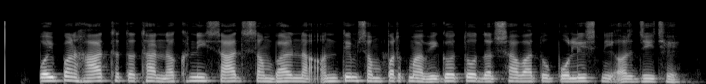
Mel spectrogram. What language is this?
Gujarati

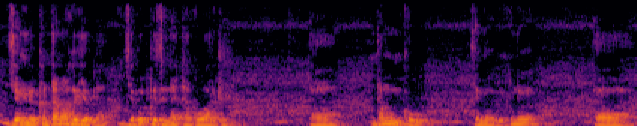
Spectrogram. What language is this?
Bodo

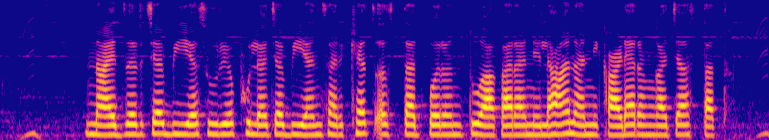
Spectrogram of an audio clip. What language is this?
Marathi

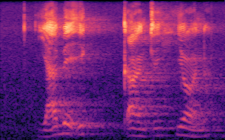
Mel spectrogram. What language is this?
Xhosa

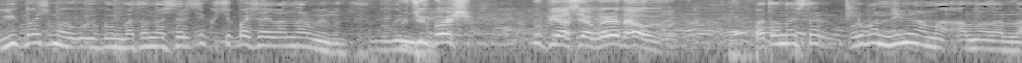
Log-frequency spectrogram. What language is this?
Turkish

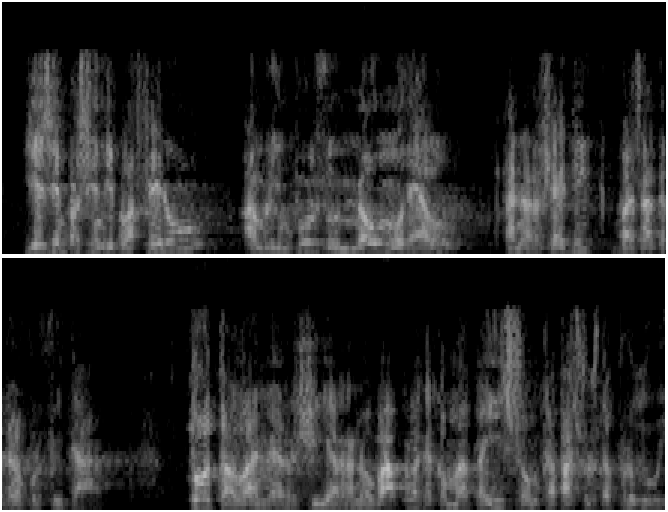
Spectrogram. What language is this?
Catalan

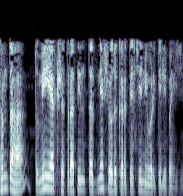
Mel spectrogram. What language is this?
Marathi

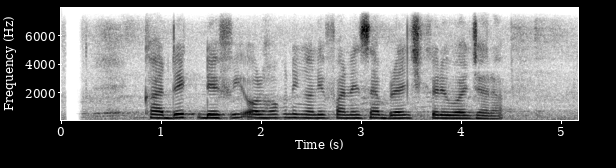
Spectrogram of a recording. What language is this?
Sundanese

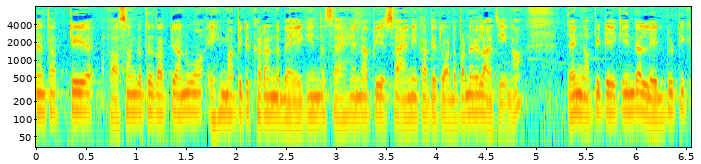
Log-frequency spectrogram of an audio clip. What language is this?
Romanian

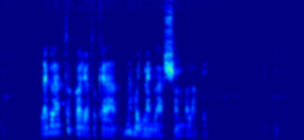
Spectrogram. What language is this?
Hungarian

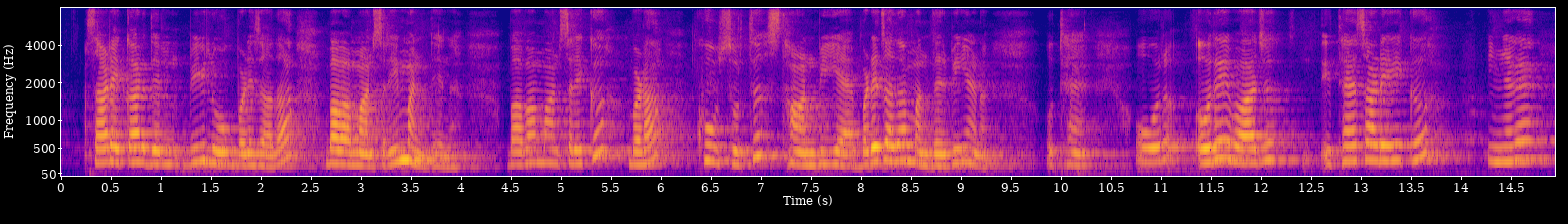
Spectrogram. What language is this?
Dogri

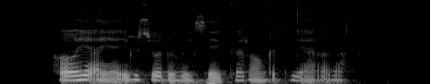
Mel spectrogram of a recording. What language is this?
Somali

